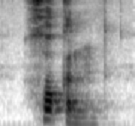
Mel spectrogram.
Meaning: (verb) 1. to gamble 2. to guess, hazard a guess; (noun) plural of gok
- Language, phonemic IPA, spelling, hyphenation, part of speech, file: Dutch, /ˈɣɔ.kə(n)/, gokken, gok‧ken, verb / noun, Nl-gokken.ogg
